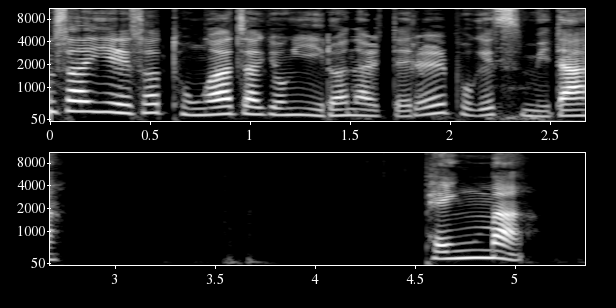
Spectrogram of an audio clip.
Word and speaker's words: 백마: 백마, 미음 앞에서 기역이 이응으로 소리납니다. 비음화가 일어났죠. 이 발음대로 옮기면 이렇게 쓰셔야 합니다.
